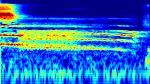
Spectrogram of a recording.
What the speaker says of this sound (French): C'était le bonjour du coq.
